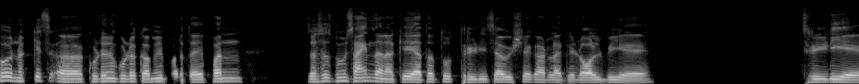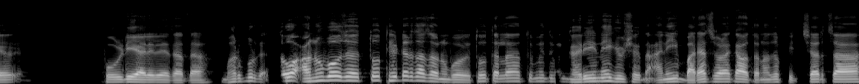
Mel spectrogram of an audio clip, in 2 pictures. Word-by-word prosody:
हो. 185 +1 +5
नक्कीच 160 +2 -3
अ, 125 -3 +3
कुठे 135 +1 +1
ना 145 - +2
कुठे 140 0 +1
कमी 130 +3 +3
पडतय 115 +1 +1
पण, 140 +1 +2 0.7
जसं 135 +4 0
तुम्ही 160 - -1
सांगितलं 150 -2 +2
ना 120 - +1
की 125 -1 +4
आता 125 - 0
तो 130 -2 -1
3 120 -3 -1
डीचा 120 +1 +1
विषय 120 +2 -3
काढला 110 -2 0
की - - -1
डॉल्बी 110 0 +3
आहे. 100 0 +1 1.5
3 125 -1 -1
डी 125 0 +3
आहे, 105 0 +2 1.0
4 115 +1 -1
डी 120 0 +3
आलेले 110 -1 +2
आहेत 105 -2 -3
आता. 100 0 -2 0.2
भरपूर 140 +7 -5
काही - - -9
तो 165 - +6 0.2
अनुभव 180 +6 +4
जो 180 - +1
आहे 175 -1 +3
तो 190 - +2
थिएटरचा 180 -4 0
अनुभव 115 -5 -1
येतो 145 +9 -4
त्याला 145 +1 -1
तुम्ही 145 0 -8
तुम्ही 140 -1 -13
घरी 135 +5 +1
नाही 155 +2 0
घेऊ 135 -3 -2
शकता 110 -2 -5
आणि 120 +6 -1
बऱ्याच 120 +6 +1
वेळा 130 0 +2
काय 130 0 +2
होतं 105 -2 -3
ना 110 - -5
जो 120 - -4
पिक्चरचा 120 +4 0
125 Hz, 195 wpm, -23 LUFS, 115-145 Hz, 1.5 s, तो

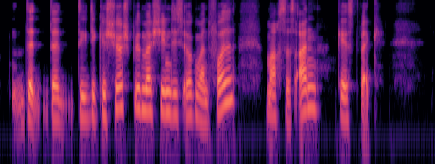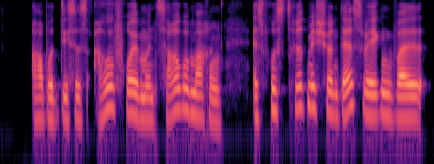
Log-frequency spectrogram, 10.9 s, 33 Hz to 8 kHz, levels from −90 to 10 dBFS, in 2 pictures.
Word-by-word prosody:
D - - 0
d 150 -3 -1 0.2
die 160 -1 -2
die 160 -3 -5
Geschirrspülmaschine, 200 +1 +2
die 180 - -3
ist 175 - -5
irgendwann 160 -6 -1
voll, 250 - +2 0.4
machst - - -1
das - - -5
an, 205 +2 +3 0.2
gehst 150 -2 -2
weg. - - -3 1.0
Aber 155 0 0
dieses 155 0 -4
Aufräumen 185 -3 +1
und 150 0 -3
sauber 205 +5 -1
machen, 160 -6 -1 0.4
es 160 -1 -1
frustriert 215 +2 -2
mich 225 -2 +2
schon 180 -3 +1
deswegen, 175 -4 +2
weil, 160 0 +6
170 Hz, 145 wpm, -23 LUFS, 155-200 Hz, 1.0 s, weil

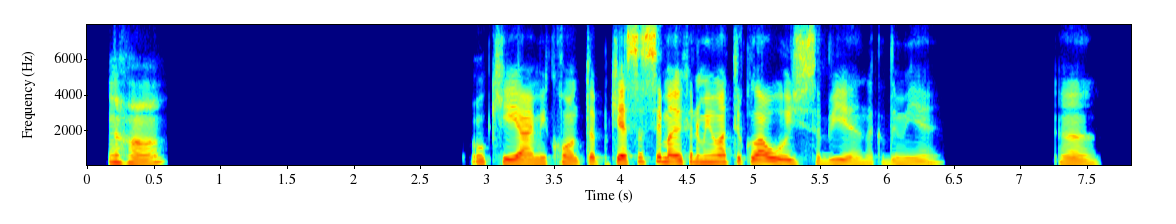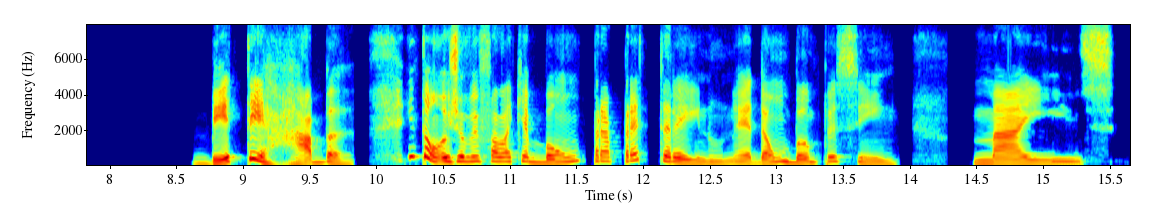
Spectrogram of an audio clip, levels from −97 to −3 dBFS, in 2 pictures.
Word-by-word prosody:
Aham. 190 0 -3 2.3
O 205 - -4
quê? 195 -2 -2
Ai, 170 -1 +2
me 165 - -5
conta, 160 -3 -5
porque 195 - -6
essa 190 +4 +3
semana 215 -3 +2
quero 205 -1 -5
me 200 0 -1
matricular 210 +1 0
hoje, 180 -6 -1
sabia, 170 0 -7
na 175 - -13
academia. 160 -1 -12 0.9
Hã. 165 -2 -7 1.0
Beterraba? 195 - +3 0.4
Então - - +5
eu 240 - +9
já 265 +1 +5
ouvi 265 +1 0
falar 255 -1 +2
que 255 - -4
é - - +2
bom 215 +5 0
pra 280 -2 -2
pré-treino, 255 - 0
né. 145 +2 -2
Dá 185 +2 0
um 245 +5 -1
bump, 220 +2 -2
assim. 225 - -5 0.6
Mas 175 - 0
195 Hz, 130 wpm, -21 LUFS, 165-230 Hz, 2.3 s, eu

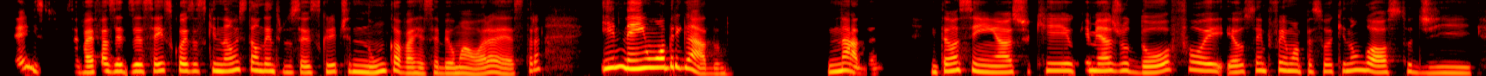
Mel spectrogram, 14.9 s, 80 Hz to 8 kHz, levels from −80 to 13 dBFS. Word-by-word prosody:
É - - -2
isso, 285 - -4 0.2
você 180 - -17
vai 190 +1 +3
fazer 220 +1 +1
16 220 +3 0
coisas 225 -3 0
que 230 - -4
não 225 +2 +2
estão 260 -3 -1
dentro 220 -3 -1
do 190 - -7
seu 185 -1 -2
script, 205 +3 -5
nunca 205 +4 +1
vai 170 -4 -1
receber 165 0 -4
1 165 0 -1
hora 155 +5 -1
extra 170 - -4 0.6
e 315 +2 +4
nem 315 -3 +8
um 335 0 +7
obrigado, 300 - +3 1.0
nada. 200 -9 +1 0.5
Então 225 +3 0
assim, 235 -6 0
acho 195 +2 -1
que 235 0 -2
o 225 - -3
que 245 +3 -6
me 235 -1 +3
ajudou 225 -2 0
foi 245 -4 -2
eu 195 +2 -3
sempre 235 +3 -6
fui 255 -1 -2
uma 230 -1 -1
pessoa 215 0 -7
que 225 - -10
não 250 +3 -1
gosta 195 -2 0
de, 175 -1 -7
215 Hz, 175 wpm, -23 LUFS, 190-240 Hz, 1.0 s, nem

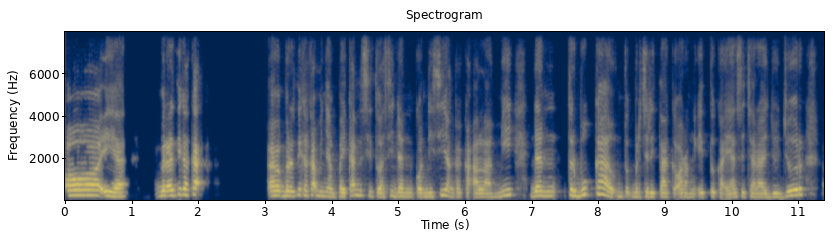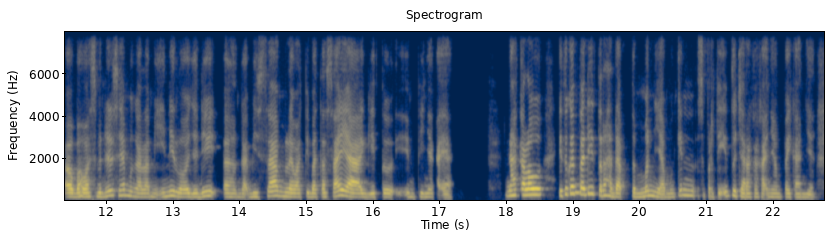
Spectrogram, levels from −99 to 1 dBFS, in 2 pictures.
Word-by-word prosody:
Oh, 255 +1 +6
iya. 200 -3 +5 0.5
Berarti 235 +5 +3
Kakak, 280 +9 +5 1.0
eee, 230 +1 +4
berarti 230 +3 +2
Kakak 240 -2 +1
menyampaikan 195 +2 -1
situasi 205 -4 -3
dan 185 -2 -1
kondisi 185 +6 -2
yang 205 -7 -3
Kakak 185 0 -6
alami 180 +9 -2 0.3
dan 220 +1 +1 0.2
terbuka 275 0 +2
untuk 195 -2 -7
bercerita 185 -1 -2
ke - - -9
orang 175 -1 -4
itu, 185 0 -3
Kak, - - -6
ya 165 +3 -4
secara 170 -3 -4
jujur, 210 - +2 0.3
eee, 185 0 +5
bahwa, 185 0 +3
"Sebenarnya 190 +6 -3
saya 250 0 -3
mengalami 175 -4 -5
ini 225 +3 -1
loh 180 -2 0
jadi, 180 +5 -1 0.2
eee, 180 -1 -4
nggak 170 0 -6
bisa 215 +5 0
melewati 185 -3 -2
batas 185 +1 -3
saya," 200 -6 +5
gitu 170 +1 -4
intinya 175 0 -9
Kak - - -7
ya. 155 -1 -6 0.8
Nah 240 +3 +1
kalau 275 +1 +8 0.2
itu 230 - 0
kan 335 +1 +4
tadi 320 +2 +4
terhadap 205 - -1
teman 195 +5 -2
ya 155 -5 -2
mungkin 230 +8 -6
seperti 185 -4 -8
itu 235 - -1
cara 170 -5 -2
Kakak 170 -1 -6
nyampaikannya. 165 -3 -7
190 Hz, 150 wpm, -21 LUFS, 175-235 Hz, 1.0 s, kalau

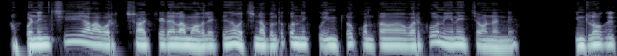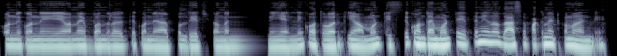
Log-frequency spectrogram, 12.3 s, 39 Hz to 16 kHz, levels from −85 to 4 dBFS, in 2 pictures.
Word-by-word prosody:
అప్పటినుంచి 130 +5 +1 0.2
అలా 145 - +1
work 125 -1 -3
start 125 -2 0
చేయడం 130 -1 +1
మొదలెట్టింది. 120 +5 0
వచ్చిన 125 +3 -5
డబ్బులతో 120 +4 -2
కొన్ని 135 -2 +2
కు 130 - -16
ఇంట్లో 125 +4 -2
కొంత 125 0 -5 0.3
వరకు 120 +7 -4
నేనే 135 0 +1
ఇచ్చేవాడిని 110 -3 -3
అండి. 100 +2 -4 0.7
ఇంట్లోకి 135 +2 +1
కొన్ని 115 -1 0
కొన్ని 110 0 0 0.2
ఏమన్నా 115 +1 +1
ఇబ్బందులు 110 +1 -2
అయితే, 115 +2 -7
కొన్ని 110 -1 0
అప్పులు 110 +2 -5
తీర్చడం 105 -1 -3
గాని, 105 +1 -1 0.4
ఇయన్నీ 105 +2 +1
కొంత 120 -3 +1
వరకు 120 +2 +1
అమౌంట్ 125 +5 +1
ఇస్ 115 - -10 0.2
కొంత 135 - +6
అమౌంటైతే 135 +5 +3
నేను 175 -1 +3
దాసి 125 +3 +1
పక్కనెట్టుకున్నానండి. 125 -5 +1
120 Hz, 175 wpm, -21 LUFS, 110-130 Hz, 0.7 s, కొంత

